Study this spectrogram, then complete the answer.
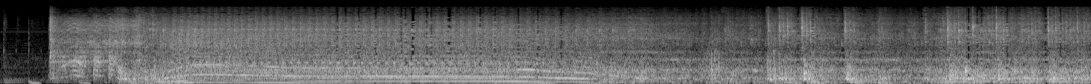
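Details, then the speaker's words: Wrecked car at home, first start after crash damage: cranks, catches and revs unevenly, pitch wavering and sagging before a ragged, lumpy run with a burning smell; battery barely 12 volts; rough running. "And how it sounds is not good. So step 2 to fixing this wrecked car is going to be getting it to run correctly."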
